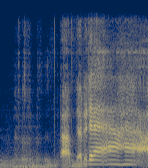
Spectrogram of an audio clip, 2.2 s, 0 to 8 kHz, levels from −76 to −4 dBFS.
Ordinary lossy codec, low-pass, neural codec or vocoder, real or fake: none; 7.2 kHz; codec, 16 kHz, 0.5 kbps, X-Codec, WavLM features, trained on Multilingual LibriSpeech; fake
